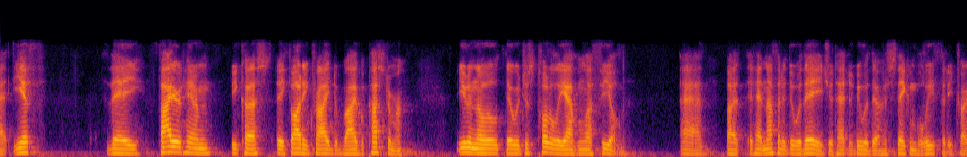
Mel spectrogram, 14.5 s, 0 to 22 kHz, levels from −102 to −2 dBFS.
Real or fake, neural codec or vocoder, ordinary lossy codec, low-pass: fake; codec, 24 kHz, 0.9 kbps, WavTokenizer, medium speech release version 2; Opus, 16 kbps; 7.2 kHz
